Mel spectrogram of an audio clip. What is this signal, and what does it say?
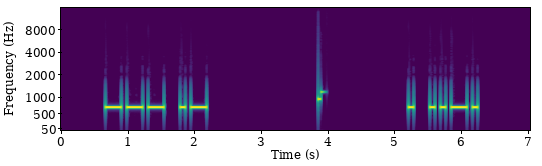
Morse code, heard as a keyed tone, about 15 wpm, 700 Hz. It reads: OA EF
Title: Top Two Letter Combinations in Words 15wpm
